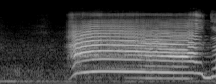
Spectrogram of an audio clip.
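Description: A voice run through a voice-changer effect, giving a long, loud, high-pitched cry or wail. It starts after a short quiet, about two-thirds of a second in, and is held on one pitch that sags slightly.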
